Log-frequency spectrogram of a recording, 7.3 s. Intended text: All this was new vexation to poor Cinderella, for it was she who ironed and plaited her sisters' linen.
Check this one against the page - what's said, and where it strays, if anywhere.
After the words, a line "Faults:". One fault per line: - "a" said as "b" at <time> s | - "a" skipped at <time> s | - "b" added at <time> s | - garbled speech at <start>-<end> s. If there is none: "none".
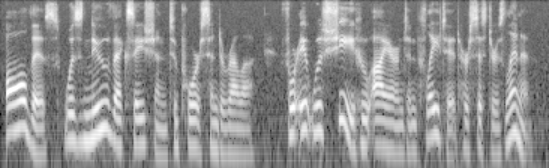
All this was new vexation to poor Cinderella, for it was she who ironed and plaited her sisters' linen.
Faults:
none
